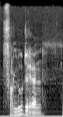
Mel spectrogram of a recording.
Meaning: 1. to become decadent, to decay (morally), to degenerate 2. to deteriorate, to worsen (e.g. conditions)
- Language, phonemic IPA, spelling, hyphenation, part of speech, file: Dutch, /vərˈlu.də.rə(n)/, verloederen, ver‧loe‧de‧ren, verb, Nl-verloederen.ogg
